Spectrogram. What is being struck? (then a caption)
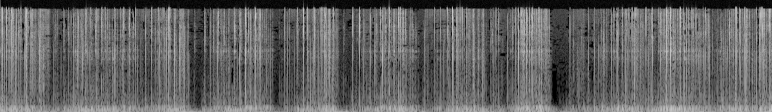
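Metal mesh microphone grille. Long acrylic nails on both hands scratch continuously across the hollow metal mesh grille of a silver condenser microphone. The result is a dense, low, rumbling scrape that is heavy in the bass, with a faint brighter hiss and brief dips as the strokes change.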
